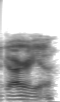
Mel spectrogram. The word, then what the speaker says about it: agar.io: How do you spell it? Wait, are you talking about Adamus or Agario?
